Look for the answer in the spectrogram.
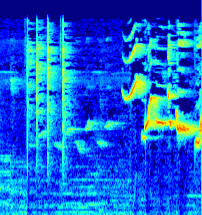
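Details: White-rumped shama song used as a prompt to get birds singing in the morning, midday and afternoon: a few dry clicks and faint thin notes first, then loud, clear whistled phrases with quick rising and falling sweeps.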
